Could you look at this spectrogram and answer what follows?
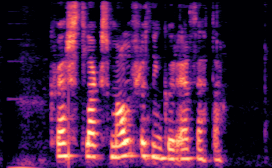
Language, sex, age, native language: Icelandic, female, 30-39, Icelandic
